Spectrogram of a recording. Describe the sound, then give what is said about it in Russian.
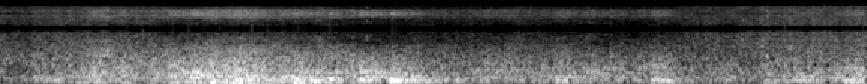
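Deep, rolling thunder from a strong storm at sea, heard at a lighthouse at night, rumbles through a steady wash of heavy rain, swelling loudly near the start and continuing unbroken for a few seconds, with no voices. “Алик родился на маяке в ночь, когда на море была сильная гроза.”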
